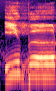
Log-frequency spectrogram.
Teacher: Ibra ada huruf ba sukun qalqalah sugro karena mati di tengah kalimat, kita pantulkan Ibrahim. Ra fathah berdiri 2 harokat.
